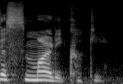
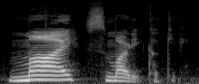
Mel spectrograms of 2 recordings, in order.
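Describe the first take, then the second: First: Said in the usual way. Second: "my" stressed, slow and louder. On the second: Shown as a demonstration. Telling viewers the cookie was hers, stressing "my" slowly. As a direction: lean on "my" slowly.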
